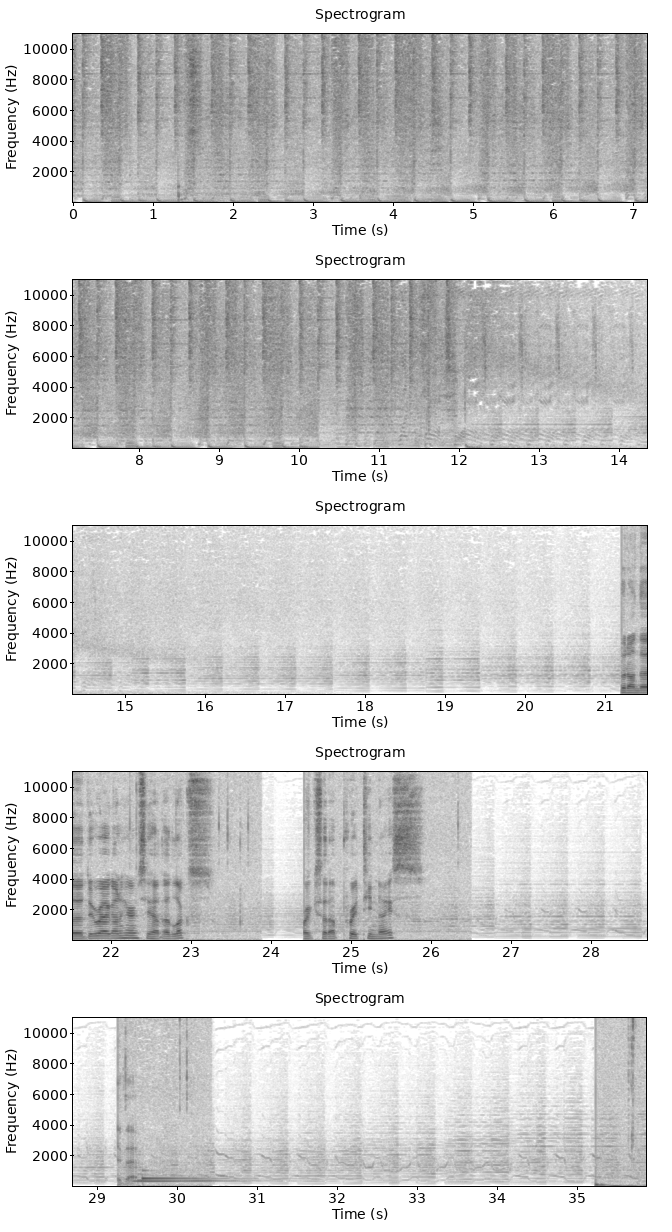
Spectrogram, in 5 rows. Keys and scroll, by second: 1.3 z.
